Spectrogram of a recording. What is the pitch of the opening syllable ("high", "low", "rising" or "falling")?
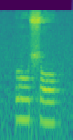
low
